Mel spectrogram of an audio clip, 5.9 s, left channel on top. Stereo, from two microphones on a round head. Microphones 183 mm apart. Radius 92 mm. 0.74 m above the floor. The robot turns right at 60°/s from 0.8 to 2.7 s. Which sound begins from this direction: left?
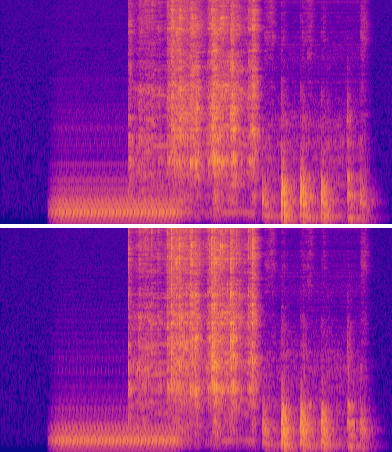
Writing, at 3.9 s.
